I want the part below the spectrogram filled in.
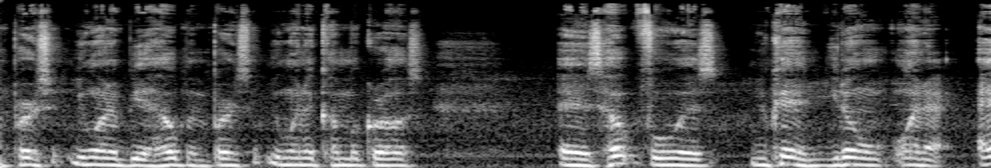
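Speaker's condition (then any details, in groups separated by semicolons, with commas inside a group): Cerebral palsy, spastic diplegia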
